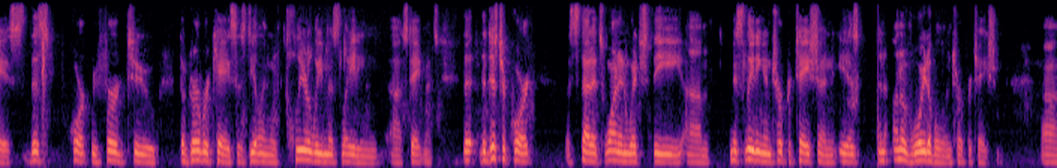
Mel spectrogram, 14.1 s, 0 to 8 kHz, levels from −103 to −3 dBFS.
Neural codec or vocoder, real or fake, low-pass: none; real; 7.2 kHz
